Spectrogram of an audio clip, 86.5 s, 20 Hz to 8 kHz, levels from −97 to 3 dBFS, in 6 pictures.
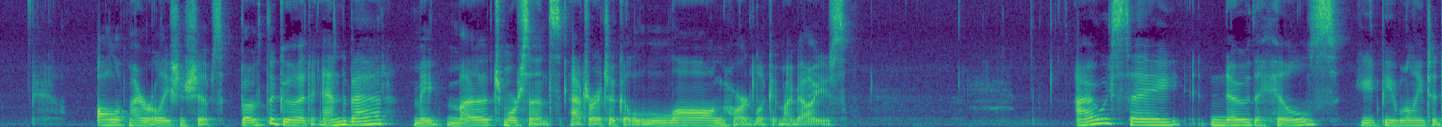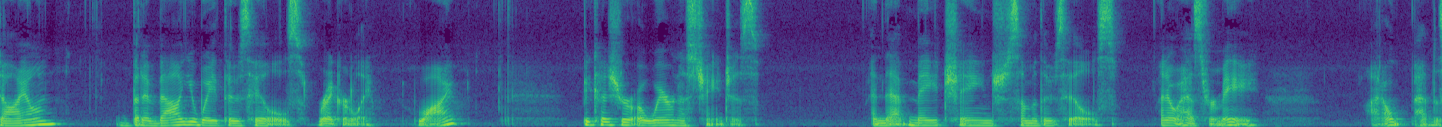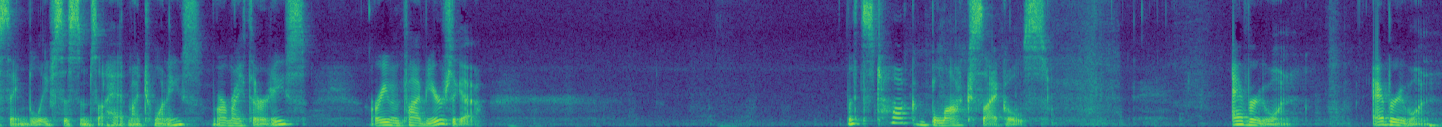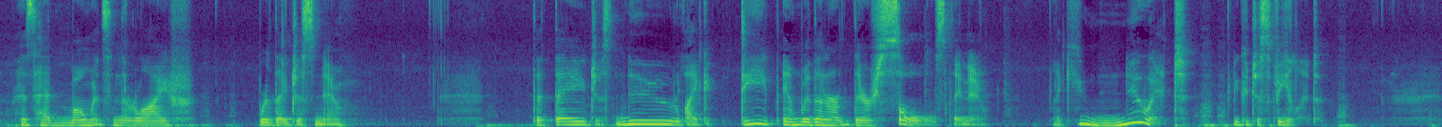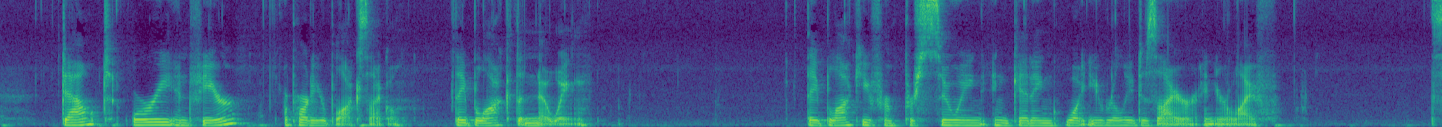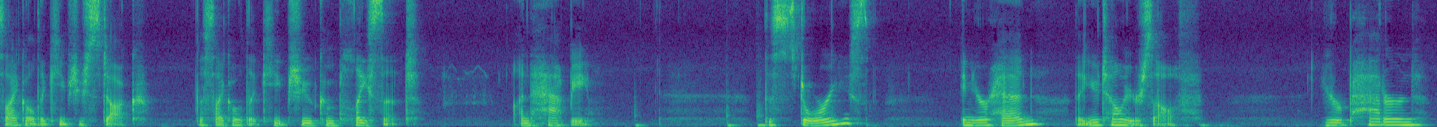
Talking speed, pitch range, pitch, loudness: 120 wpm, 155-215 Hz, 175 Hz, -19 LUFS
